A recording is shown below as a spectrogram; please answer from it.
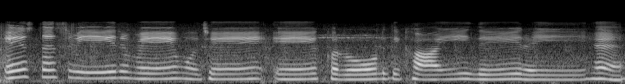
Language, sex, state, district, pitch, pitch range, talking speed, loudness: Hindi, female, Madhya Pradesh, Katni, 245 Hz, 235-265 Hz, 95 wpm, -17 LUFS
